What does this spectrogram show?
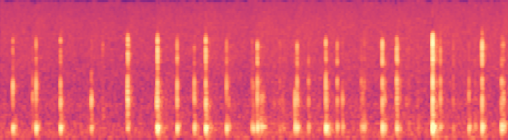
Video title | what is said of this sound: ~*~Tapping you into Tingles ASMR~*~ | sounds a little different when you're tapping on it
